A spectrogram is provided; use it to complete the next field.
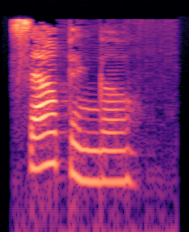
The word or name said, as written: salpingo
